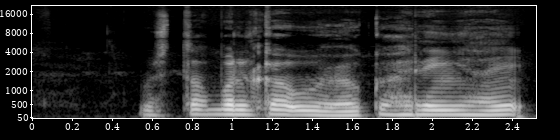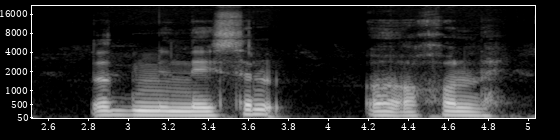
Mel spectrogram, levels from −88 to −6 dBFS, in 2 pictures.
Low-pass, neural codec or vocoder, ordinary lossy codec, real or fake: none; none; none; real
